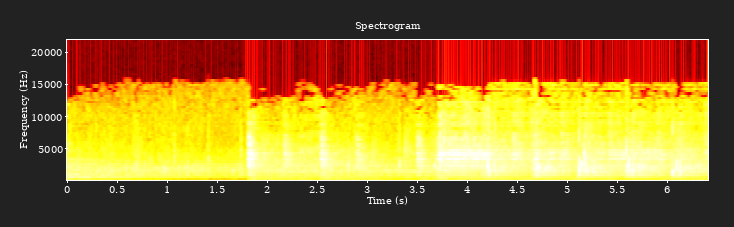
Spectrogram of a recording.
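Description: Crowd applause in a large stadium, with PA music kicking in suddenly about two seconds in. The music has a steady beat of about two strokes a second, under continued clapping.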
